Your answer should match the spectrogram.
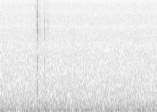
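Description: Near silence: faint room tone, with one soft, sharp double click about half a second in.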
